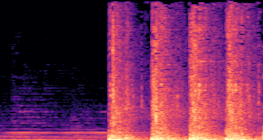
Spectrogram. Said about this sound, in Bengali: বারপাচেক ধাক্কানোর পর শরীরের সবটুকু শক্তি একত্র করে সমস্ত শরীরটা দিয়ে দরজায় আঘাত হানে বেন তবুও নিরেট কাঠের দরজাটাকে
